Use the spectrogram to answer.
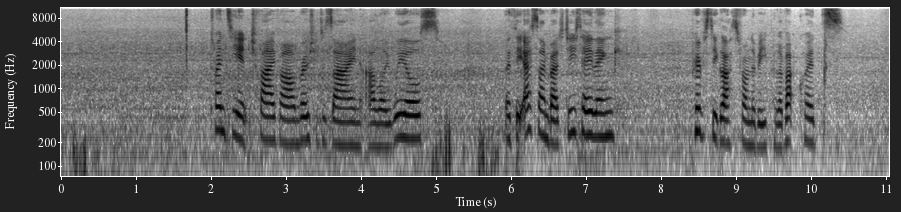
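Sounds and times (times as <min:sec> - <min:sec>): low rumble: 0:00.0 - 0:01.7, 0:02.4 - 0:08.5
steady low background noise: 0:00.0 - 0:11.0.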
